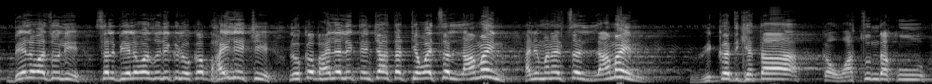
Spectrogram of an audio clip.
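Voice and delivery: high, loud sales tale with R as L in "लामाईन"; mimicked speech defect, L replacing R in "सर"; lisping boy. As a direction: shout it excitedly, "लामाईन" for Ramayan. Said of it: "ते बोबडं बोलणारं".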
